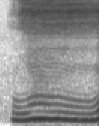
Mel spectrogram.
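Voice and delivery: ز as a soft sustained buzz through the teeth; buzzing z sound. Shown as a demonstration. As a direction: buzz ز between clenched teeth like a passing plane. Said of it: "ایسی آواز آپ کے دانتوں سے آنی چاہیے".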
